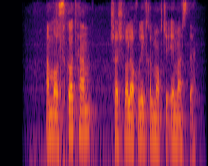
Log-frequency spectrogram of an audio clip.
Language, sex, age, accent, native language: Uzbek, male, 35+, Qashqadaryo, Uzbek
